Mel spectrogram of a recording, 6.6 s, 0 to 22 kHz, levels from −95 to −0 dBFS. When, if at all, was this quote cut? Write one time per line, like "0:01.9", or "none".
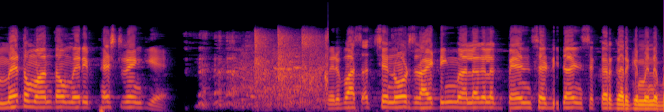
0:03.1

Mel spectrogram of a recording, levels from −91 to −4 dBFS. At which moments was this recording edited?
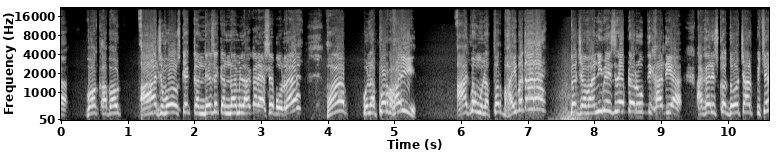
0:01.0
0:07.4

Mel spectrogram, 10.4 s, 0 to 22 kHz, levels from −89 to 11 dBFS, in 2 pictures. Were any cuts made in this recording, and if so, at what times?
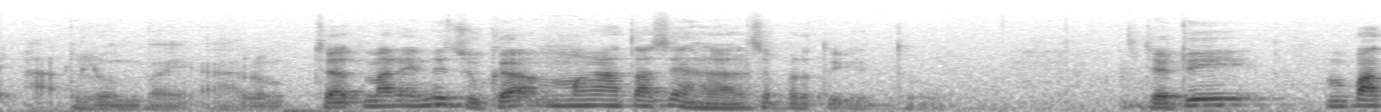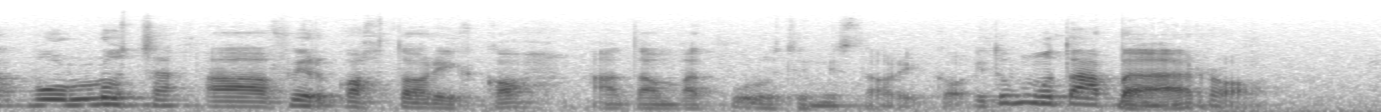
0:01.1

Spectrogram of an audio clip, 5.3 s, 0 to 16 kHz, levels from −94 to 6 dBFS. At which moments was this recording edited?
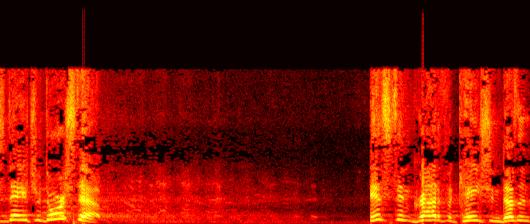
0:03.1

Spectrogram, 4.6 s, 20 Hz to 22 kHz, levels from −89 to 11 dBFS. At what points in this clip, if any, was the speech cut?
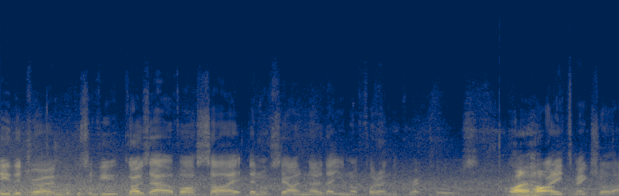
0:03.7

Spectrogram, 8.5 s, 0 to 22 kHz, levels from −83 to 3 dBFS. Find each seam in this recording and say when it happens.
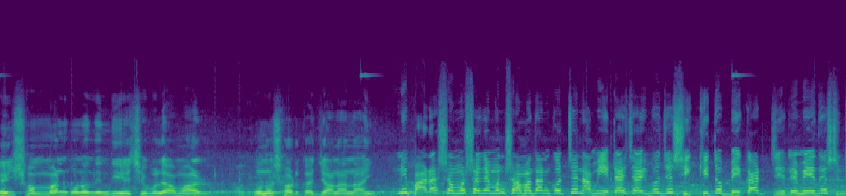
0:03.9

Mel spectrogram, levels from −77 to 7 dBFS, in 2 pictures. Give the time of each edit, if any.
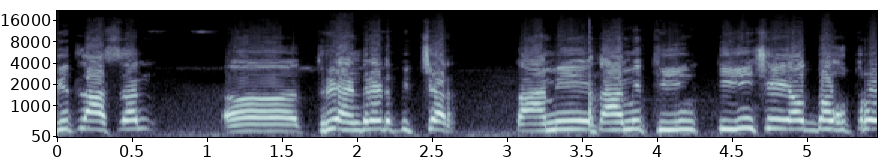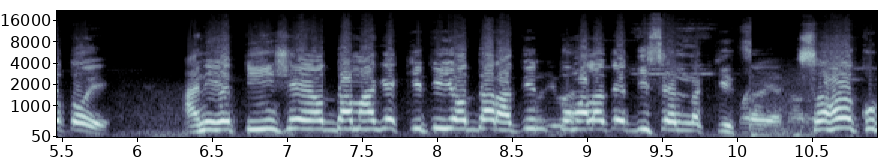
0:03.5
0:10.1

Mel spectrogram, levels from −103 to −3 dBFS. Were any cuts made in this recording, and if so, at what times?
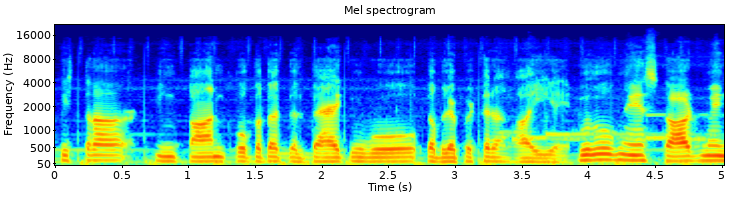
none

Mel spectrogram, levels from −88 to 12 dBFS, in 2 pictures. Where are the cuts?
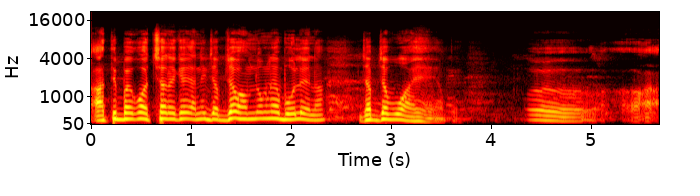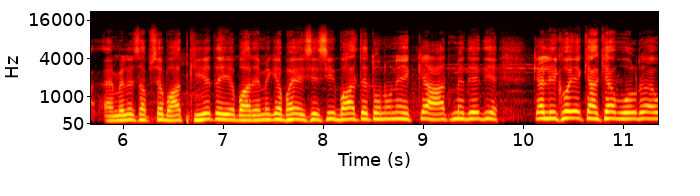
0:04.4

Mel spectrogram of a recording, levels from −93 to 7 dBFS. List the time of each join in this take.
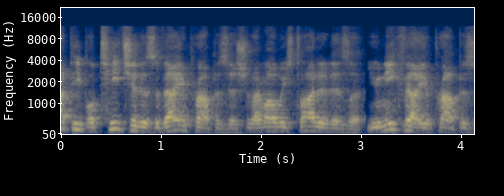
0:03.0

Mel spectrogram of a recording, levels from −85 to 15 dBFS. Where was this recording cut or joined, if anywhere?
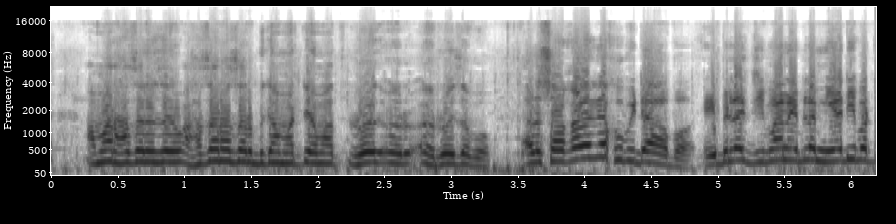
none

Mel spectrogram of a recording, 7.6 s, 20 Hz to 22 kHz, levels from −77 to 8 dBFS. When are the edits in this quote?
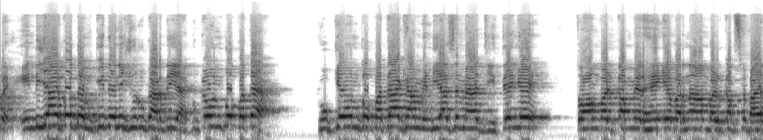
none

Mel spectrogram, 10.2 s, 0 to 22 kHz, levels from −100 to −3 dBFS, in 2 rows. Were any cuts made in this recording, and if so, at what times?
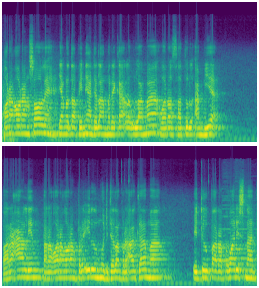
0:01.1

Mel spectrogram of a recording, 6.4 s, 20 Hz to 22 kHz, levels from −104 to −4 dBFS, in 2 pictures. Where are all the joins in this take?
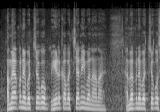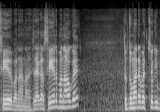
0:01.0
0:03.9

